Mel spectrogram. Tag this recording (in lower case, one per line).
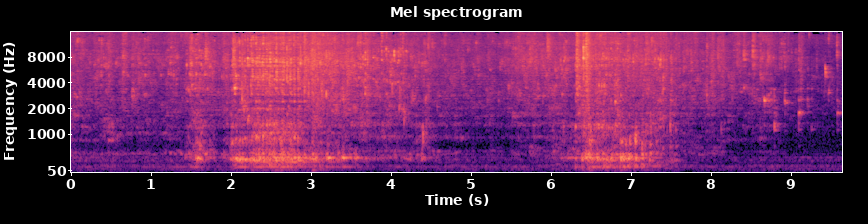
water
sink (filling or washing)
